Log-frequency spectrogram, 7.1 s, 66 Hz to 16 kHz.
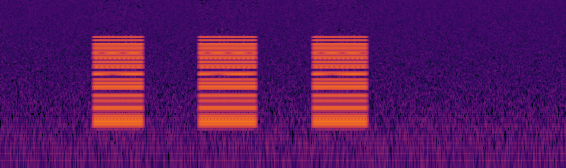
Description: Train horn signal, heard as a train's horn. 3 short. On North American railways: when stopped, the train will back up.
